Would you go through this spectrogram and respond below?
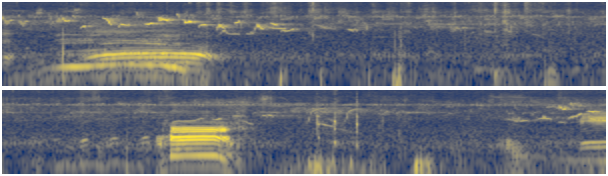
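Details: Tame village cattle in a herd walking to the rice-field pasture to graze, Indonesia; a long harmonic moo at the start, another loud moo near eight seconds, bird chirps and insect noise in the rural background.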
